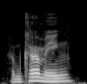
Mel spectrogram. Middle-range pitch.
Yes: medium, 145 Hz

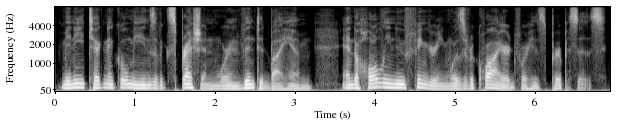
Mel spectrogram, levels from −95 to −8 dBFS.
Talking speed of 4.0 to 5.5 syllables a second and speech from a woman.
No: 5.3 syllables/s; male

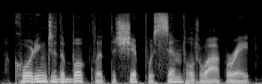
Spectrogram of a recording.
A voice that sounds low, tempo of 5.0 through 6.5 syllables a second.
No: low, 110 Hz; 7.1 syllables/s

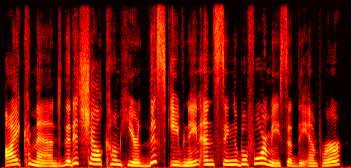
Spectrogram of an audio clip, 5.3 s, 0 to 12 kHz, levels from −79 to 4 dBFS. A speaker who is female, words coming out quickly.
No: female; average, 180 wpm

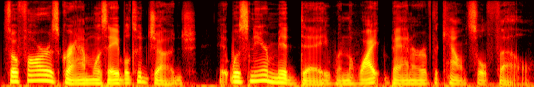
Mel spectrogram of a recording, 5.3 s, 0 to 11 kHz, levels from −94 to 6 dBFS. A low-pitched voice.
Yes: low, 100 Hz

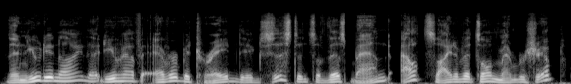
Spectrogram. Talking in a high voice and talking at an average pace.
No: low, 125 Hz; average, 190 wpm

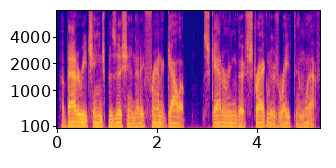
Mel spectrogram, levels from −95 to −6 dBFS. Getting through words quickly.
No: average, 160 wpm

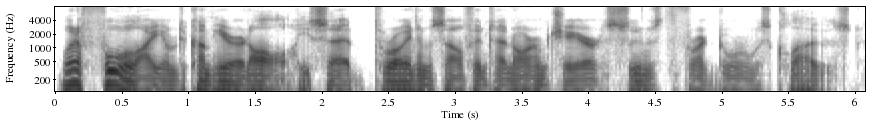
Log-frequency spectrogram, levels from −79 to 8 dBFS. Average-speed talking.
No: fast, 255 wpm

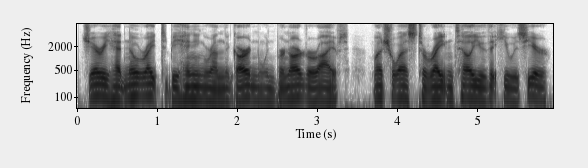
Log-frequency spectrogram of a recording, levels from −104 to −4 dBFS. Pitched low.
Yes: very low, 95 Hz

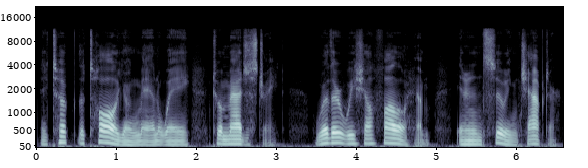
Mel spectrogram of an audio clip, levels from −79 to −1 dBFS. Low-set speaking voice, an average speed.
Yes: low, 100 Hz; average, 175 wpm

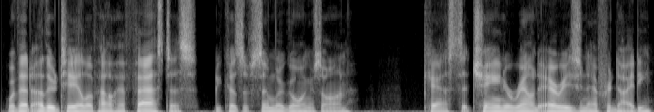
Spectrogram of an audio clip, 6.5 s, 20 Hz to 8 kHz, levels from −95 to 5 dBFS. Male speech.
Yes: male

